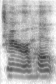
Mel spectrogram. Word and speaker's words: Terre Haute: And Terre Haute rhymes with boat.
